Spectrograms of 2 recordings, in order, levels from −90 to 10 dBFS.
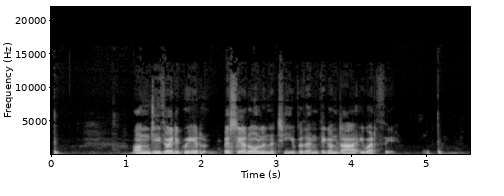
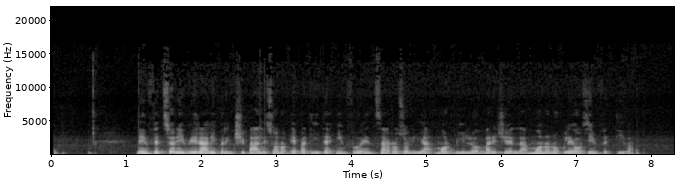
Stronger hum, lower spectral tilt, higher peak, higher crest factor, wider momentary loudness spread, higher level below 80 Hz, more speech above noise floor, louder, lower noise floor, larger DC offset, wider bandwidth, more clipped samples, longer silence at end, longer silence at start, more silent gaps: neither; second, -6.5 dB/octave vs -8.5 dB/octave; about the same, -2 dBFS vs -4 dBFS; about the same, 18 dB vs 18 dB; first, 21 LU vs 10 LU; about the same, -56 dBFS vs -54 dBFS; first, 39 dB vs 34 dB; first, -17 LUFS vs -22 LUFS; about the same, -56 dBFS vs -55 dBFS; neither; about the same, 12.5 kHz vs 12 kHz; neither; about the same, 0.4 s vs 0.45 s; about the same, 0.05 s vs 0.05 s; neither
